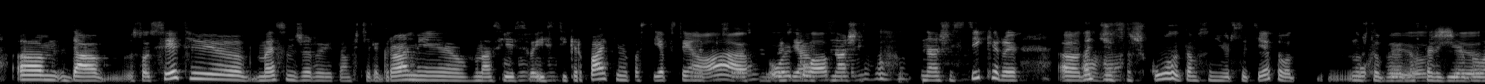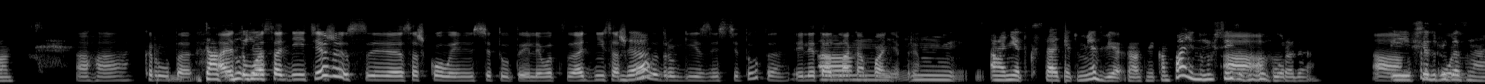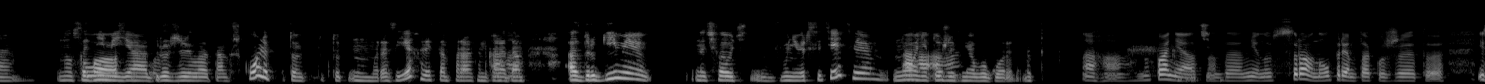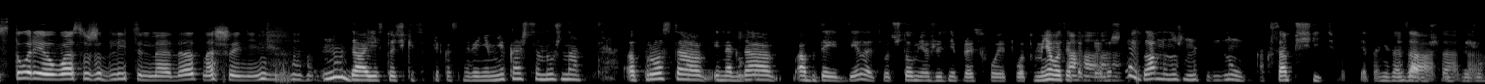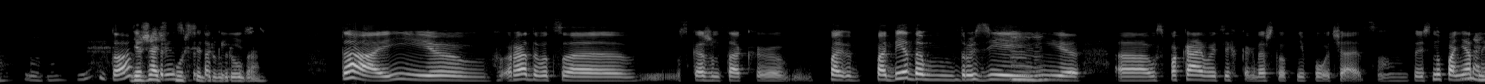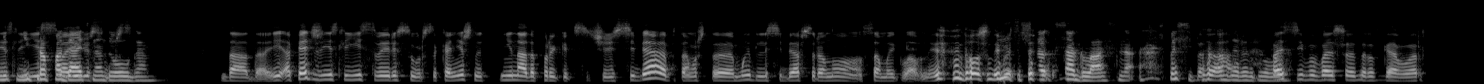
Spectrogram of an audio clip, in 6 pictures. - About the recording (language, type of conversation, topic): Russian, unstructured, Что для вас значит настоящая дружба?
- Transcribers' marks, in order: chuckle; other noise; other background noise; chuckle; in another language: "апдейт"; laughing while speaking: "главные должны быть, да"; chuckle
